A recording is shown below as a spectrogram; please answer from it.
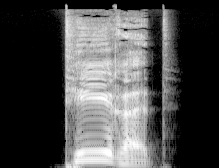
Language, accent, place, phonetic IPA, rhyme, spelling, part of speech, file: German, Germany, Berlin, [ˈteːʁət], -eːʁət, teeret, verb, De-teeret.ogg
- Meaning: second-person plural subjunctive I of teeren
